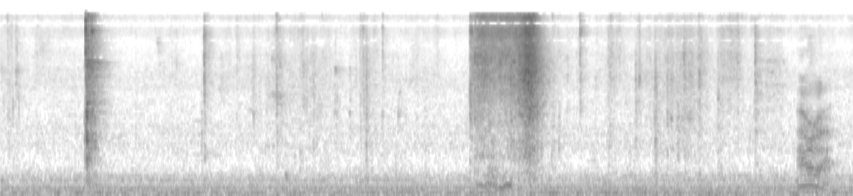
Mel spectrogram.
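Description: Paper envelope being handled: a sharp click about a second in, then a short loud rustle of paper about five seconds in, over a low steady room hum.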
